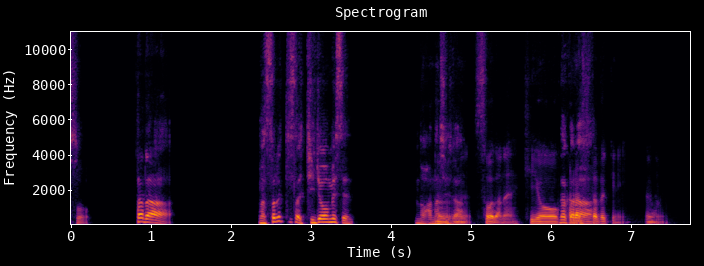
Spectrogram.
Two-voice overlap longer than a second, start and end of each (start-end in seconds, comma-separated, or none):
none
